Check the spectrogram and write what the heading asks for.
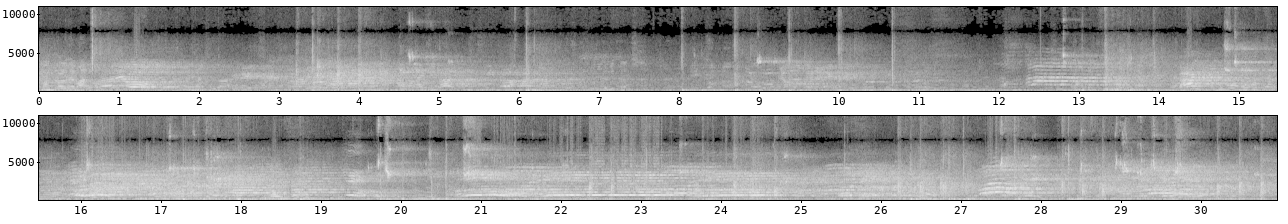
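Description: Basketball bouncing on a gym court during play, with many short impacts, and voices calling out across the echoing hall, busier and louder in the second half.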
